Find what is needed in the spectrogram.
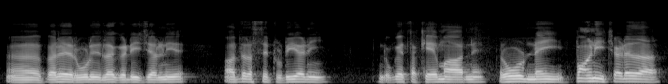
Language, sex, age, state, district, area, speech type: Dogri, male, 45-60, Jammu and Kashmir, Samba, rural, spontaneous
